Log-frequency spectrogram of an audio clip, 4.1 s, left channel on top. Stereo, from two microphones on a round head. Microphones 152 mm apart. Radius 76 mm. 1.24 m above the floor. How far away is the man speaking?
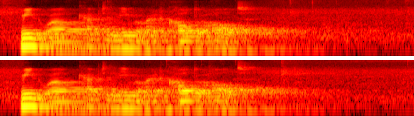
About 0.5 m.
